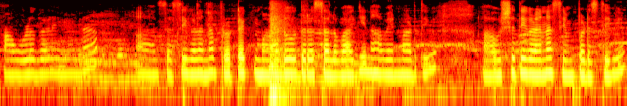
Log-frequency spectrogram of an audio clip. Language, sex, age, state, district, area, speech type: Kannada, female, 18-30, Karnataka, Koppal, rural, spontaneous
